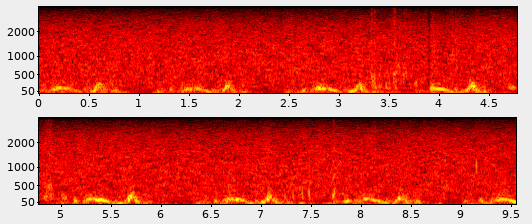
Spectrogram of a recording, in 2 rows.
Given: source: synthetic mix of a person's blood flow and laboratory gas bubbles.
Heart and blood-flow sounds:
Doppler ultrasound of blood flow; precordium
3.31-3.68 s: bubbles
3.74-3.80 s: bubbles
4.67-5.08 s: bubbles
7.08-7.53 s: bubbles
7.69-7.78 s: bubbles
9.11-9.19 s: bubbles
9.39-9.47 s: bubbles
From the record:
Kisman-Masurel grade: 121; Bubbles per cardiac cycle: 1 to 2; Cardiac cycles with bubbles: 10 to 50%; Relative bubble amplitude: barely perceptible (0.100 to 0.250); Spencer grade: 2 (many but less than half of the cardiac periods contain bubble signals, singularly or in groups); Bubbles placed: anywhere in the cardiac cycle

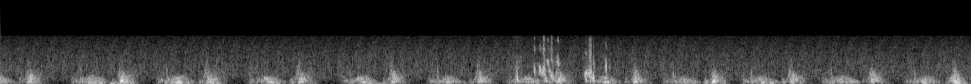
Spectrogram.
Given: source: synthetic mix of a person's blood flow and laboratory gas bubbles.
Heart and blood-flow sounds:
Doppler ultrasound of blood flow; precordium
5.12-5.22 s: bubbles
5.32-5.62 s: bubbles
5.81-5.98 s: bubbles
6.02-6.10 s: bubbles
From the record:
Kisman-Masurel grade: 223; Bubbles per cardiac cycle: several, 3 to 8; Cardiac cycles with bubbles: 10 to 50%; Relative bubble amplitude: loud (0.450 to 0.775); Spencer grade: 2 (many but less than half of the cardiac periods contain bubble signals, singularly or in groups); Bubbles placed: anywhere in the cardiac cycle

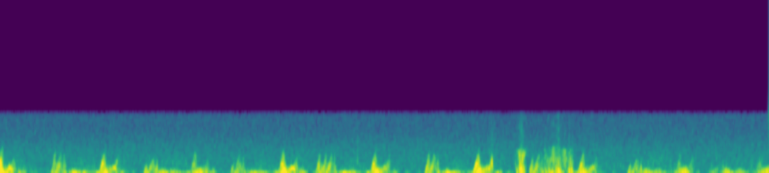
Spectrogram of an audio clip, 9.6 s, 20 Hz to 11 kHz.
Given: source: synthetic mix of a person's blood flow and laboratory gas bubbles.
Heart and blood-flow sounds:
Doppler ultrasound of blood flow; precordium
6.12-6.20 s: bubbles
6.45-6.59 s: bubbles
6.80-7.20 s: bubbles
From the record:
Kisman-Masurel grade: 212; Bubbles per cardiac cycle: several, 3 to 8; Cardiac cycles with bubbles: 1 to 10%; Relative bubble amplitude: moderate (0.250 to 0.450); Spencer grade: 1 (occasional bubble signal discernible with the cardiac motion signal, with majority of cardiac periods free of bubbles); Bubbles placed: only in the low amplitude regions of the cardiac cycle

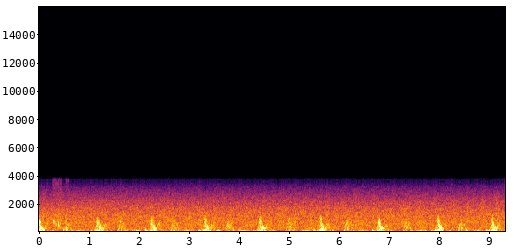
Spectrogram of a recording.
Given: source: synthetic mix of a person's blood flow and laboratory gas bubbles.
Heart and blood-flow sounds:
Doppler ultrasound of blood flow; precordium
0.27-0.48 s: bubbles
0.53-0.61 s: bubbles
9.30-9.34 s: bubbles
From the record:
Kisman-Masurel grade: 123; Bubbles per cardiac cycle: 1 to 2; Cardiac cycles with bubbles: 10 to 50%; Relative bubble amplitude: loud (0.450 to 0.775); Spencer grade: 2 (many but less than half of the cardiac periods contain bubble signals, singularly or in groups); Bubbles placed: only in the low amplitude regions of the cardiac cycle

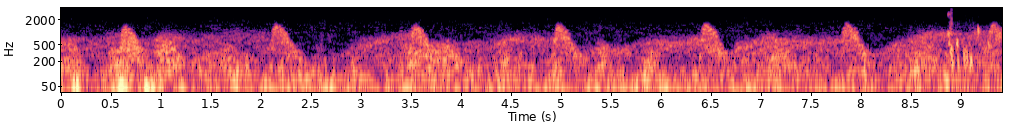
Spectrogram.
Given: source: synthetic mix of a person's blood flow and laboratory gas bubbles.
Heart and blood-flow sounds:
Doppler ultrasound of blood flow; subclavian vein
8.86-9.22 s: bubbles
From the record:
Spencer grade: 1 (occasional bubble signal discernible with the cardiac motion signal, with majority of cardiac periods free of bubbles); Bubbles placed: anywhere in the cardiac cycle

